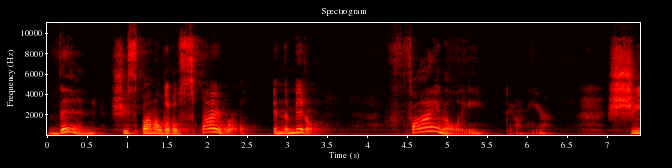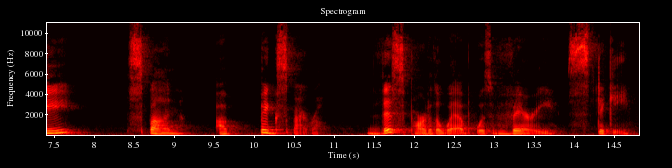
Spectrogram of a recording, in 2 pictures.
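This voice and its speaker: A woman's voice: medium pitch, huge pitch swings, slow, vocal fry, darkish tone. A woman reading a picture book aloud to children as a storyteller, expressively, with chatty asides to her listeners.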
